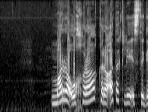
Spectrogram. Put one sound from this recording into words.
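A woman speaks calmly and clearly into a microphone.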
